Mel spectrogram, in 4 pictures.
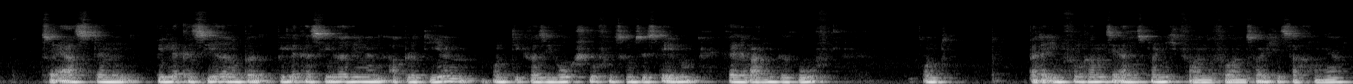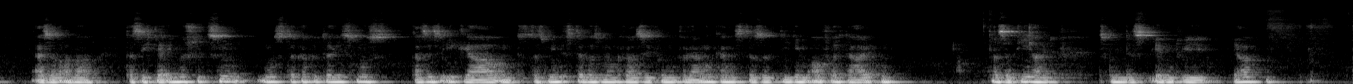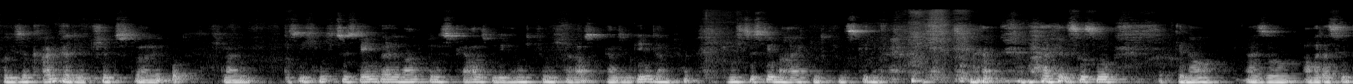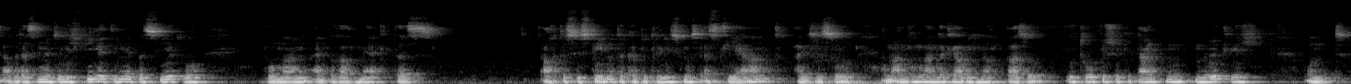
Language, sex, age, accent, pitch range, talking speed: German, male, 40-59, German, 100-110 Hz, 155 wpm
